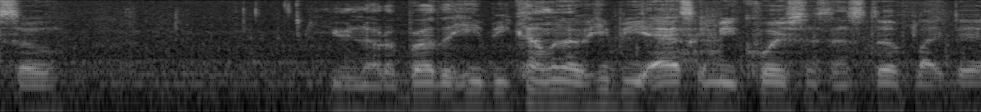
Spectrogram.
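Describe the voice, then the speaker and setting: The voice has a dark, mellow tone and is somewhat breathy. It moves at a fairly quick pace. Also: man. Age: 20s. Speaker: religious teacher. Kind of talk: sermon. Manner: animated.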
